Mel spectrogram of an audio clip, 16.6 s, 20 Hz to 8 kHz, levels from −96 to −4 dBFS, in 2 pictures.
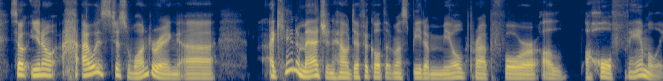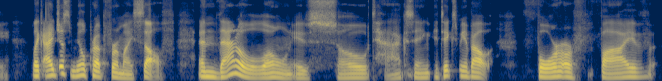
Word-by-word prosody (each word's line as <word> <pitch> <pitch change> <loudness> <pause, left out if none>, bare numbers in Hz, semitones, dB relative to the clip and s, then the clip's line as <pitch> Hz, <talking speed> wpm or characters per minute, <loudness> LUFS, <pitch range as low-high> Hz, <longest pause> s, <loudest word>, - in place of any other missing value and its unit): So, 180 -1 +4
you 170 0 +4
know, 175 -2 +2
ah, - - -3
I 170 - +7
was 215 +1 +1
just 180 -4 -3
wondering, 110 - +1
uh, 105 0 -1 0.7
I - - +5
can't 295 +3 -1
imagine 145 -4 +4
how 120 +1 0
difficult 125 +1 -2
it 115 - -7
must 115 -1 -6
be 120 - -3
to 110 -1 -1
meal 105 +5 -3
prep 105 -3 -3
for 105 -2 0
a - - -1
l 90 - -11 0.3
a - - -3
whole 125 -4 0
family, 130 - -5 0.3
like, 155 -1 +4
I 160 - +7
just 215 0 +1
meal 160 +4 +2
prep 145 -4 +3
for 130 - +1
myself, 100 -3 0 0.3
and 135 -3 +2
that 195 +12 +4
alone 110 - +2
is 100 -2 -6
so 110 +1 -3
taxing. 115 +3 -7
It 120 - -11
takes 150 +1 -2
me 150 - -1
about 140 - +3 0.6
4 135 +1 +5
or 130 -2 +4 0.3
5, 125 +4 0
120 Hz, 165 wpm, -23 LUFS, 105-145 Hz, 0.7 s, I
